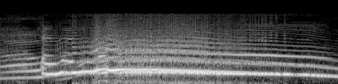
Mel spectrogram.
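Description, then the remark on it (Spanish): Several voices let out a long, loud howl together, sliding upward and then slowly falling over a few seconds, imitating a wolf's cry, with no talking, as a tribute to a historical woman named Mariana. “¿Hacemos un aullido por Mariana?”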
